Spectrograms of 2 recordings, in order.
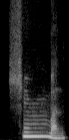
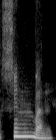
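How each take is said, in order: First: "simbal" with M before the B; assimilated M sound. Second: "Sinbal" read as written, N kept before B; unassimilated N sound. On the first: Teacher slipping into the advanced reading, "simbal" with M. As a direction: close the lips early for "simbal". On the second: Teacher giving beginners the simpler reading, "Sinbal" with N. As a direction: keep a clear N in "Sinbal", higher pitch. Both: Shown as a demonstration. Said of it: "aku tanpa bacaan dulu".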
